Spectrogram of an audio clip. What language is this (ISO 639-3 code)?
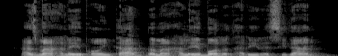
fas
